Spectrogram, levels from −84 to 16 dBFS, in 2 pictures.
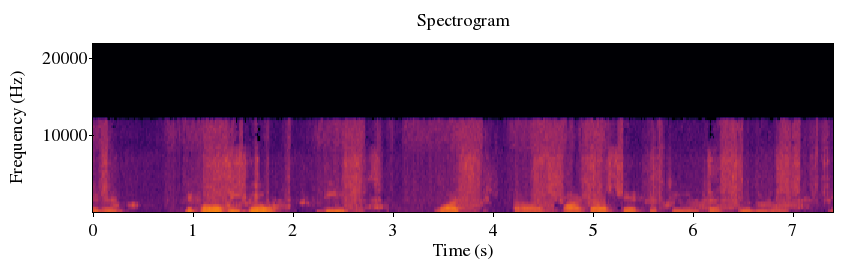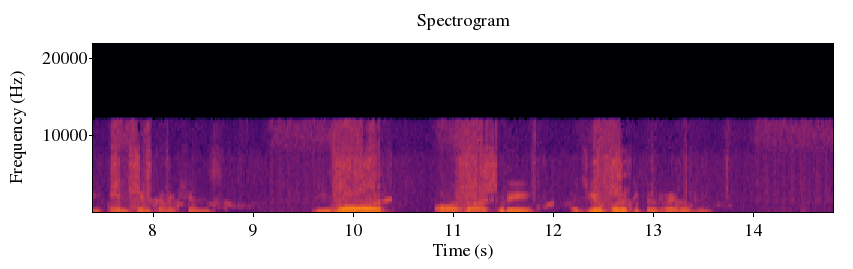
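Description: Speech suppressed in double talk, likely from an echo canceller that could not tell the near talker from loudspeaker echo while both sides spoke, pulls the voice down by roughly 10 to 20 dB at 0.16–0.73 s, 1.48–3.08 s, 3.86–9.12 s, 10.26–10.81 s, 11.35–12.22 s and 12.75–13.99 s, so it dips and breaks up in pieces. At 2.74–2.97 s and 3.91–3.98 s an echo leak, likely from a loudspeaker-side canceller letting pickup through, returns a copy about 387 ms late, roughly 15 dB under the speech.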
